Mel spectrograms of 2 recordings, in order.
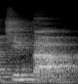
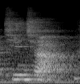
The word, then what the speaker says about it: cinta: Kadang-kala ada pengucapan kalimat itu misalnya harusnya cinta, tapi penyanyi itu kadang menyebutnya cinca.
